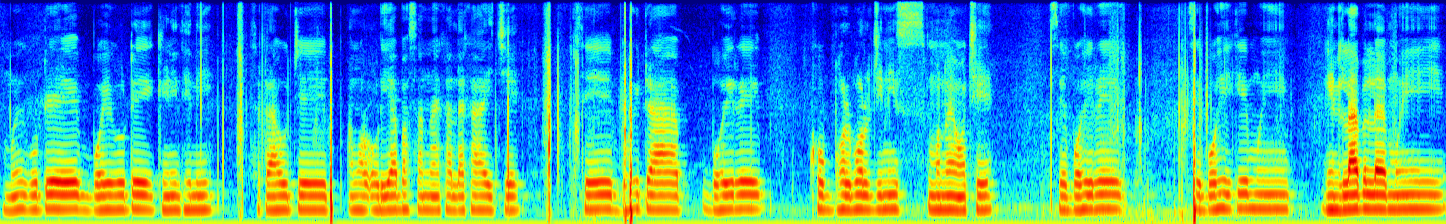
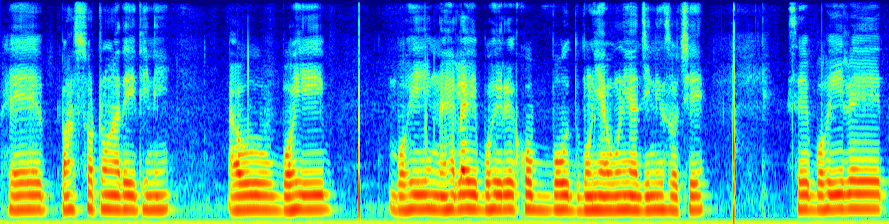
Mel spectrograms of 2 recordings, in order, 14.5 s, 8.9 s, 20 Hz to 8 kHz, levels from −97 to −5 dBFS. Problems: background sounds at intervals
